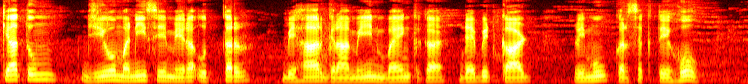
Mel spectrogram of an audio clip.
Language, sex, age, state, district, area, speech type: Urdu, male, 30-45, Uttar Pradesh, Lucknow, rural, read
